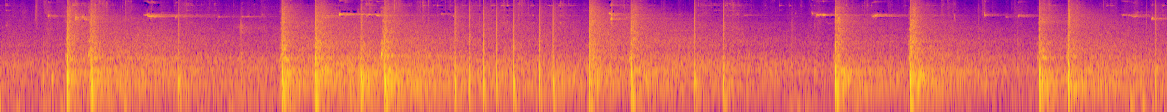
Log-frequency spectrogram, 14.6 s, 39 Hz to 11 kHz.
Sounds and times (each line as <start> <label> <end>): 0.8 boxer hits punching bag 2.5
3.5 boxer hits punching bag 9.4
10.4 boxer hits punching bag 12.2
12.9 boxer hits punching bag 14.5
